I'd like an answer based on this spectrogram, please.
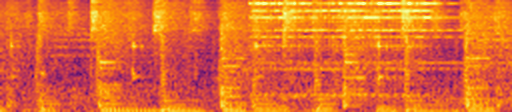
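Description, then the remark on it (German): A telephone rings on the bridge of a ship in Hamburg, in repeated bursts with a steady, buzzy electronic trill, loud and clear with no voices over it. “Mann, Leute, was klingelt denn hier die ganze Zeit?”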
